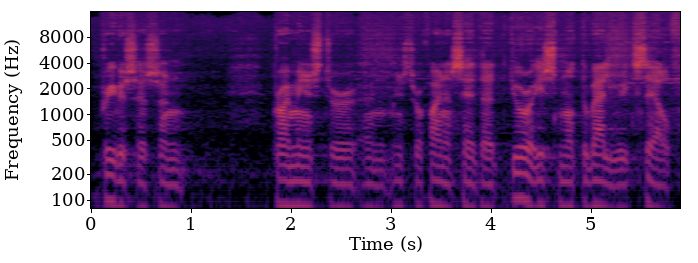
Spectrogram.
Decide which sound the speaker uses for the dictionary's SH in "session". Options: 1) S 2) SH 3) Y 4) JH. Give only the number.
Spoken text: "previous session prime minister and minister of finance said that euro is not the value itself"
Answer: 1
